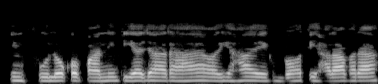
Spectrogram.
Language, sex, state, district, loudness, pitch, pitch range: Hindi, male, Uttar Pradesh, Etah, -17 LUFS, 170 Hz, 165-175 Hz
